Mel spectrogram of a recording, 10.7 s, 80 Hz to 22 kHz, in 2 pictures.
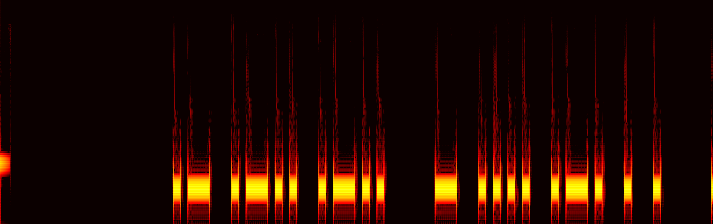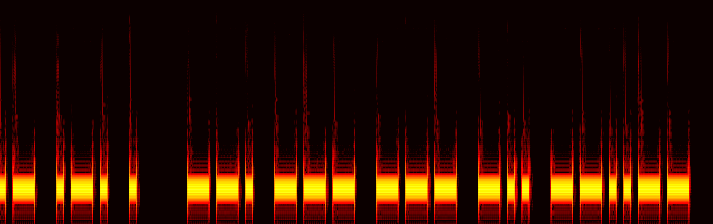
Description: Morse code, heard as a keyed tone, about 22 wpm, 700 Hz. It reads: ALL THREE ARE GOOD,
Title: Sentences from Top 1000 Words - Review Part 4 - 22wpm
